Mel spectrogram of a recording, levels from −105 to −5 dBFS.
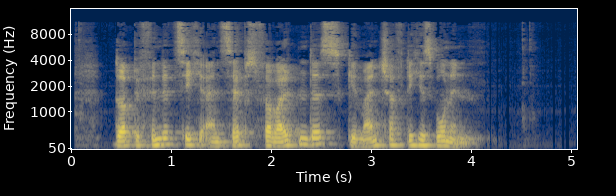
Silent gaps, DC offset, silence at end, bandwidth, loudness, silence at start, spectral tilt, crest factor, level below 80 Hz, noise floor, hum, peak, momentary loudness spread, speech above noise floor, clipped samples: none; under 0.1%; 1 s; 11.5 kHz; -25 LUFS; 0.45 s; -5 dB/octave; 22 dB; -62 dBFS; -64 dBFS; none; -4 dBFS; 5 LU; 40 dB; under 0.1%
